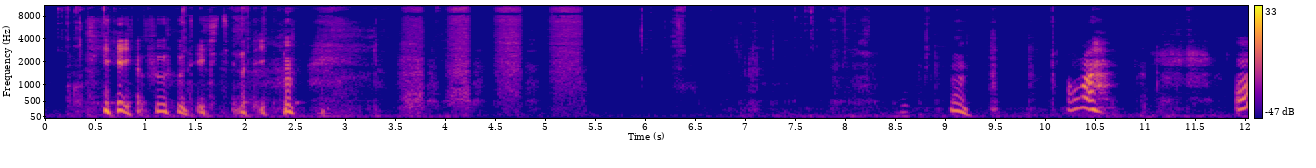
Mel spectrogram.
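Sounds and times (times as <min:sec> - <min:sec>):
person biting and chewing food: 0:06.0 - 0:10.2.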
